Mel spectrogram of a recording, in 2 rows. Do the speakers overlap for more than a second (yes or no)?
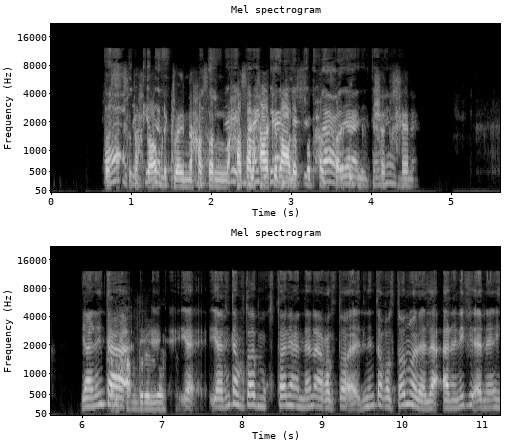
yes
